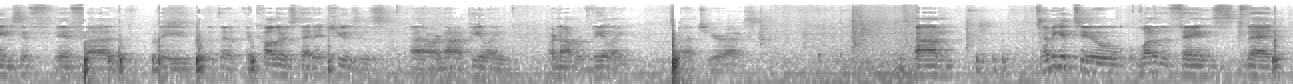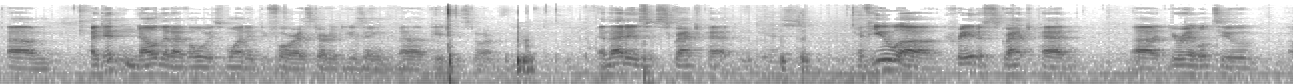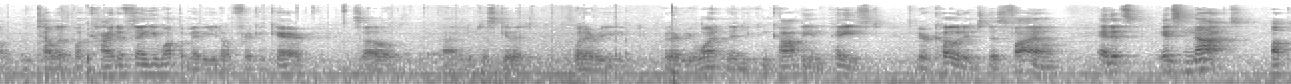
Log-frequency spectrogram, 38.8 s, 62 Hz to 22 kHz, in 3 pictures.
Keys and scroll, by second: 19.3 shift+super+n, 28.5-29.7 typing, 30.6 Down, 32.5 Return.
